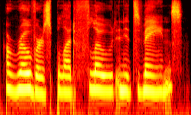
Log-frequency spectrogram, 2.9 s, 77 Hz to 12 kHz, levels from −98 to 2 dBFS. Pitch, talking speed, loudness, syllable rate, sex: 225 Hz, 145 wpm, -19 LUFS, 3.5 syllables/s, female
